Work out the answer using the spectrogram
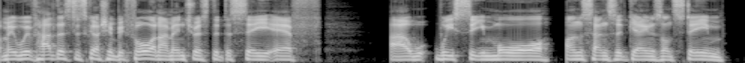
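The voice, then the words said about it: Strained, hoarse voice. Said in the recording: “losing my voice”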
